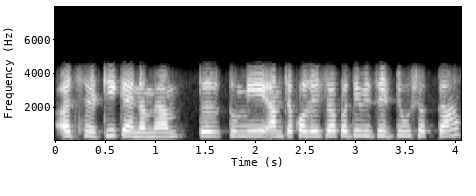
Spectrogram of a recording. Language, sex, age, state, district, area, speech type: Marathi, female, 18-30, Maharashtra, Wardha, urban, conversation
